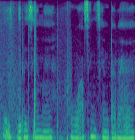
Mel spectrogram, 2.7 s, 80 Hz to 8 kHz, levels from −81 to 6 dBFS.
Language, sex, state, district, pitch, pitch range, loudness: Hindi, male, Jharkhand, Garhwa, 135 Hz, 130-140 Hz, -19 LUFS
